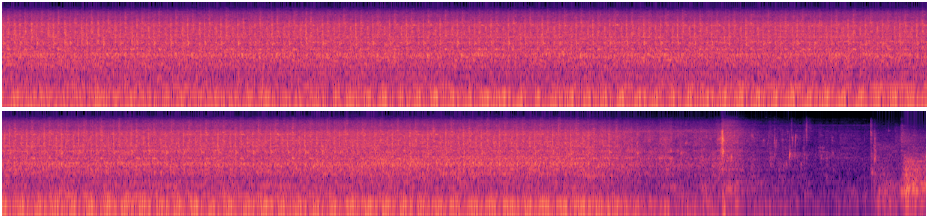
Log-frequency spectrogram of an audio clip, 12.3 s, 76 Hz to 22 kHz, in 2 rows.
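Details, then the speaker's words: 2008 Chevrolet Impala SS 5.3L V8 after AFM lifter replacement for a bad lifter tick: even, deep, steady idle then shutdown, no strong tick; the new lifters took a while to pump up, and it cleared up when scanned. "with those new lifters took a while to pump up."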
